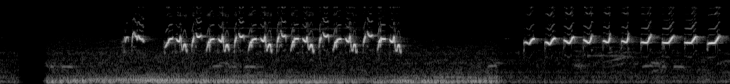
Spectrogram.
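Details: Sooty-headed bulbul in lively 'gacor' song, used to lure wild bulbuls and tutor caged ones: a fast run of about eleven hooked, sharply falling chirps, a pause, then a second run, over a low background hum.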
